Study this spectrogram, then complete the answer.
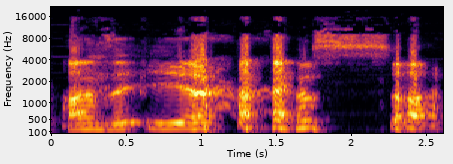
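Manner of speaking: high, loud, helpless laughter through the words; real laughing. Real, not acted. Game master apologizing for a slip, laughing hard. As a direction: correct yourself while cracking up. Cracking up over own slip.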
